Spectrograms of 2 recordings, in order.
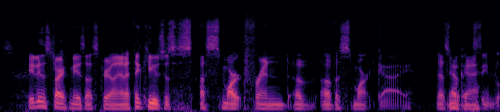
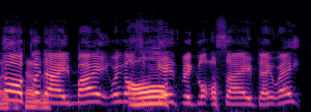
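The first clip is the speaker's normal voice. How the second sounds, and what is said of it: Put-on Australian accent. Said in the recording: “they brought in an Australian doctor ... it's a very similar accent”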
